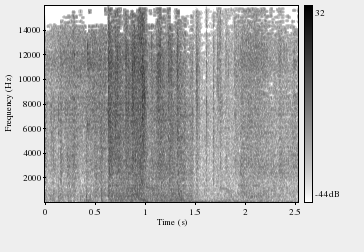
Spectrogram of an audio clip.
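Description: An automatic rifle fires a burst of rapid shots.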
